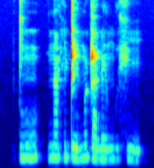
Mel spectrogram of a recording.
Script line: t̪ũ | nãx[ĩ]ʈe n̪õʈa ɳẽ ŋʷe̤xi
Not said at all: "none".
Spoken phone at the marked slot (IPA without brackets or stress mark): ĩ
